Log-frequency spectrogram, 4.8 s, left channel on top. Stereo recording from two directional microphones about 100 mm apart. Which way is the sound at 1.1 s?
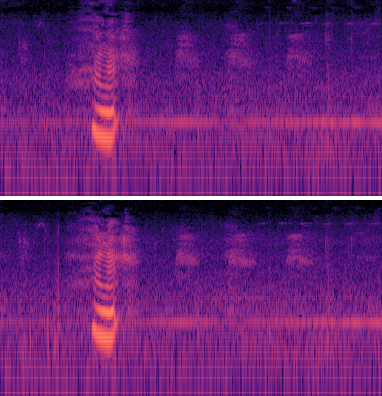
25° left (ahead or behind).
